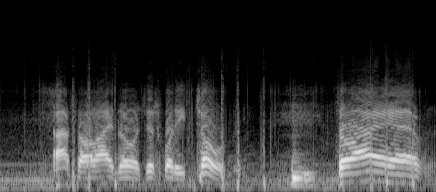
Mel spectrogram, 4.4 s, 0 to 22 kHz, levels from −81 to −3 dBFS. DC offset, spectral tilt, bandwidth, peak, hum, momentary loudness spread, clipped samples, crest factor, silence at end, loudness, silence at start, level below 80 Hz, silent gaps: under 0.1%; -8.5 dB/octave; 6.8 kHz; -6 dBFS; none; 17 LU; under 0.1%; 14 dB; 0.1 s; -20 LUFS; 0 s; -44 dBFS; none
